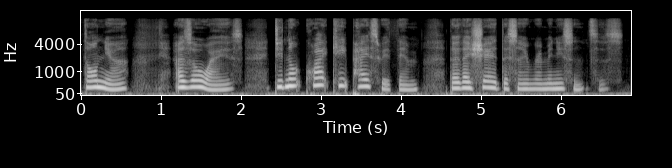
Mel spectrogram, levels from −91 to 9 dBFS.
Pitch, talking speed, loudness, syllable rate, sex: 220 Hz, 140 wpm, -18 LUFS, 4.5 syllables/s, female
